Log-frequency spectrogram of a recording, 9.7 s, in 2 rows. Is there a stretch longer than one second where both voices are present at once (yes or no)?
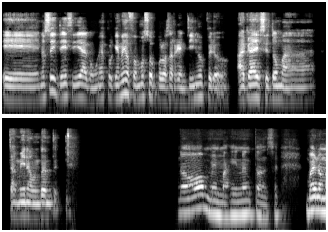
no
